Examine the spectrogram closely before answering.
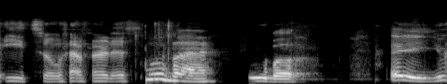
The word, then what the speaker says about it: Uber: Uber. Hey, you How do you say it? Uber. That's how you say it. It's Uber.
